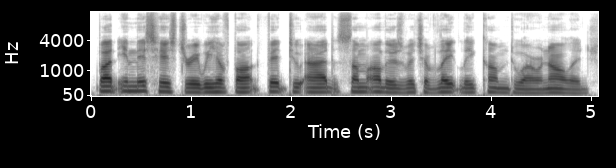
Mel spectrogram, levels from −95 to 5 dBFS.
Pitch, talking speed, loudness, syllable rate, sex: 130 Hz, 225 wpm, -20 LUFS, 5.4 syllables/s, male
